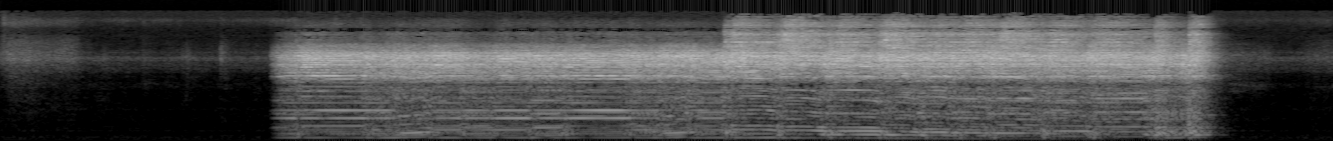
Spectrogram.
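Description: Electric guitar strumming the song's chorus rhythm on A, C and G chords. It starts about two seconds in and cuts off suddenly about a second before the end.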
